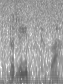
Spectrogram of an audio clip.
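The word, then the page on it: britva: dialetto croato di Lukezi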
